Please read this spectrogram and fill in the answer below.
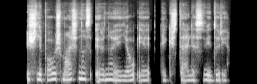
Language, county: Lithuanian, Utena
